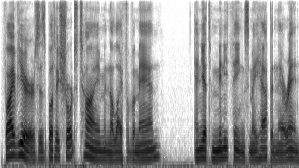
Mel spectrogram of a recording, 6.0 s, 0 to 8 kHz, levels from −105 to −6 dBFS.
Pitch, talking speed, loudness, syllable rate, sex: 110 Hz, 200 wpm, -21 LUFS, 4.4 syllables/s, male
